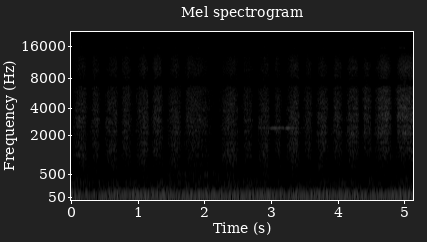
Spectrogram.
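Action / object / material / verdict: scrape / oak floor planks scraped by a stiff brush / wood / none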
